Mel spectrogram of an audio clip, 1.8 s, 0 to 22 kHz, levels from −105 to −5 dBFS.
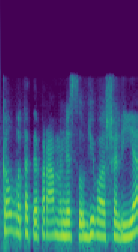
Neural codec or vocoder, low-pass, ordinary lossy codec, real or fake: codec, 16 kHz, 1 kbps, X-Codec, WavLM features, trained on Multilingual LibriSpeech; 7.2 kHz; Opus, 64 kbps; fake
